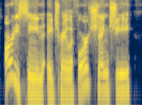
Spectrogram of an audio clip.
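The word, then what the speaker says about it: Shang-Chi: seen a trailer for shangshi changchi in the legend of the ten rings i've learned that is the correct pronunciation of the character's name shanxi um this new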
